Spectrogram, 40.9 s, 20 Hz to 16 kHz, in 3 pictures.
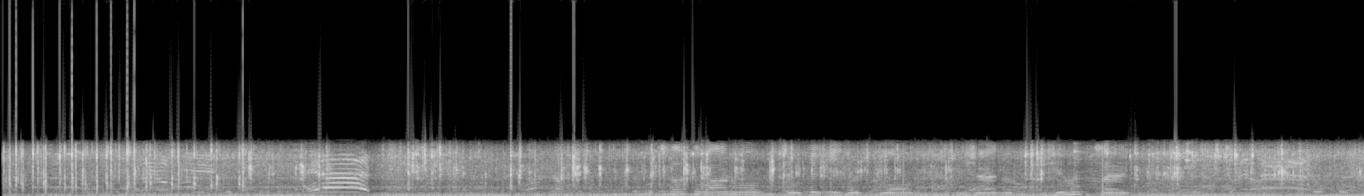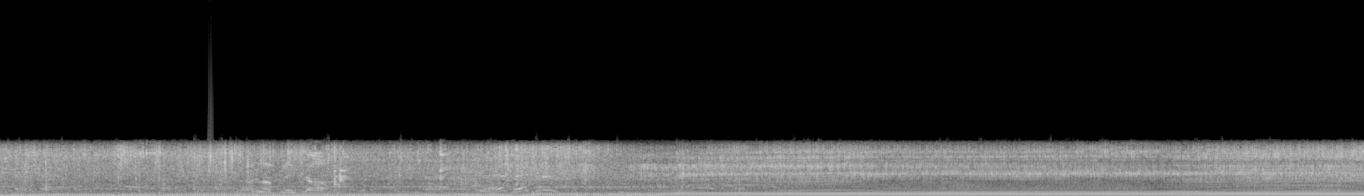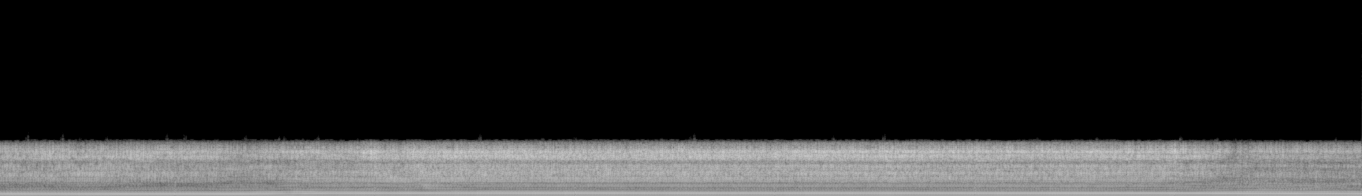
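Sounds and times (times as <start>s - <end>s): pump engine running: 0.0s - 40.9s.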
